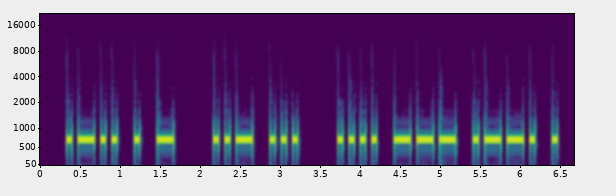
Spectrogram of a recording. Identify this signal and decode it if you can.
Morse code, heard as a keyed tone, about 17 wpm, 700 Hz. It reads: LET US HOPE
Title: Sentences from Top 1000 Words - Review Part 1 - 17wpm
